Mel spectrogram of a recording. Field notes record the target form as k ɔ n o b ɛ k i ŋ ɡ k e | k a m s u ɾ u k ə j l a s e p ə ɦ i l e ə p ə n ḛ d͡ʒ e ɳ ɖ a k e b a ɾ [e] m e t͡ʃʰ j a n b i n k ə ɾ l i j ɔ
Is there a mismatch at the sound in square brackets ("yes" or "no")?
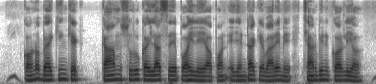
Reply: no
